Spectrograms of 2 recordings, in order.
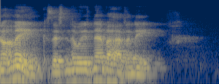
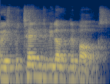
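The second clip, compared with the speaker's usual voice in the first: fast impatient repeat; 4 semitones higher, much faster than usual. Pretend. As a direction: rush it out, exasperated. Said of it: "I go".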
